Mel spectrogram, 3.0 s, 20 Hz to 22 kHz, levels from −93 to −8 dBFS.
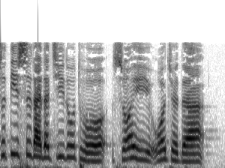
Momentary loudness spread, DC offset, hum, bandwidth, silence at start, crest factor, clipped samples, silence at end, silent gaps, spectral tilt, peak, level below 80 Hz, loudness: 5 LU; under 0.1%; none; 8.2 kHz; 0 s; 16 dB; under 0.1%; 0.3 s; none; -3.5 dB/octave; 0 dBFS; -40 dBFS; -16 LUFS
